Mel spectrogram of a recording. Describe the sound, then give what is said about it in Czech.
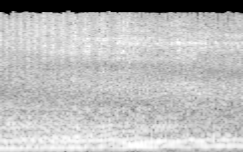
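A car engine hums steadily as a woman drives her car toward Prague, a low droning rumble with a slight rise in pitch as it pulls along, holding an even loudness throughout with no voices. “A o tři roky později nasedne do svého auta a jede směr Praha.”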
